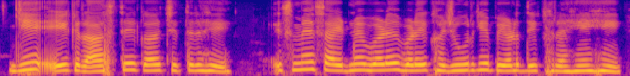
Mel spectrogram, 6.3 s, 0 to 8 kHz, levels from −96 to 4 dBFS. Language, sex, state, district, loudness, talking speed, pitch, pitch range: Hindi, female, Madhya Pradesh, Bhopal, -15 LUFS, 160 wpm, 230 Hz, 220-245 Hz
